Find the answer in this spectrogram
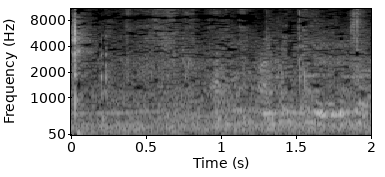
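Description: Close-up chewing of chopped fresh red chilies, with a sharp click right at the start as wooden chopsticks touch the metal tray. A faint voice-like murmur runs underneath in the second half.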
